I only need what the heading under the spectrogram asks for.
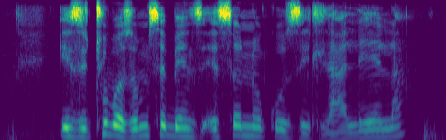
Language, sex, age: Xhosa, male, 35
